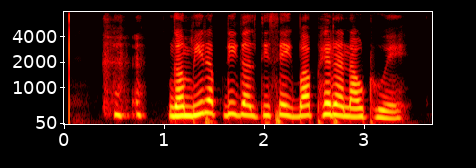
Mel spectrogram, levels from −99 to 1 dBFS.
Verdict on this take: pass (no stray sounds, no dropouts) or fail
fail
